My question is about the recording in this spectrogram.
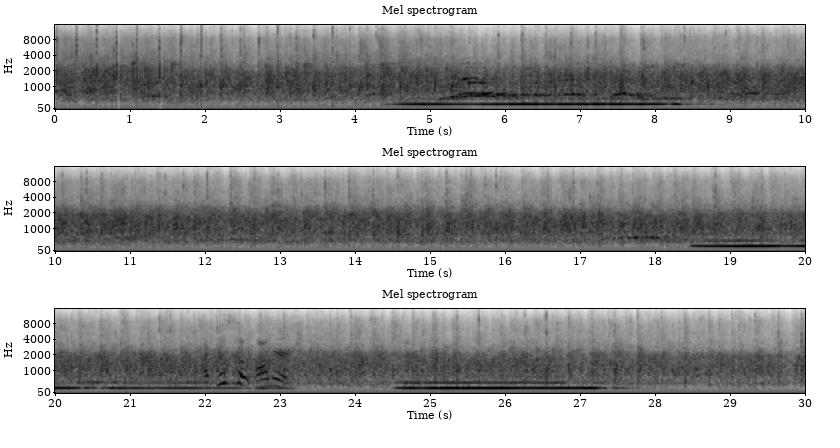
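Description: An audience gives a long standing ovation of steady applause with a few whoops. Three long, steady held tones sound over it, the first about five seconds in and two more in the last third.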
